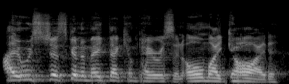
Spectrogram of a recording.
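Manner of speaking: high, eager and loud; excited. Real, not acted. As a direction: jump in excitedly. Excited agreement.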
